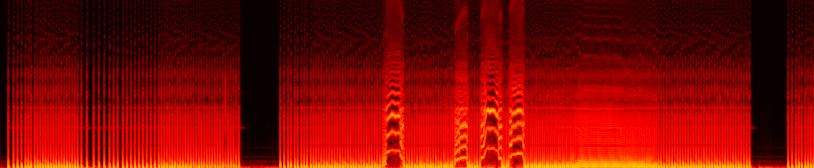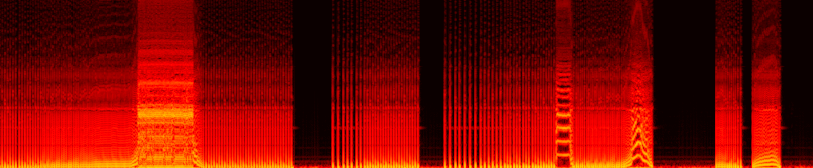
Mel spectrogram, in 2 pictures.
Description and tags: ticking cracklebox
I was just goofing around on my crackle-box, connected to a contact
microphone. Contact mic went into my mixer and after that straight to
my computer. Used "Chainer" to run the signal through some vst-plugins (DFX geometer and Murder).
This part is a more rhythmic, the box produces a nice ticking, clicking and popping sound.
